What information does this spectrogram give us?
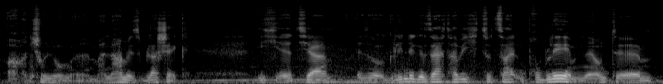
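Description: A man's voice: sits low, normal speed, creaky, a little mellow, a little hiss or hum. A man playing a dogged, sardonic amateur investigator in a naturalistic radio drama, colloquial and hesitant. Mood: hesitant, probing. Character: dogged, sardonic ex-surveyor turned driver, investigating on his own.

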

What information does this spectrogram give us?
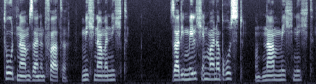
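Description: An actress playing a haunted, grieving young mother, speaking in a solemn, measured way in a poetic radio drama. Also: low voice, fairly even intonation, a bit bright, no room sound.

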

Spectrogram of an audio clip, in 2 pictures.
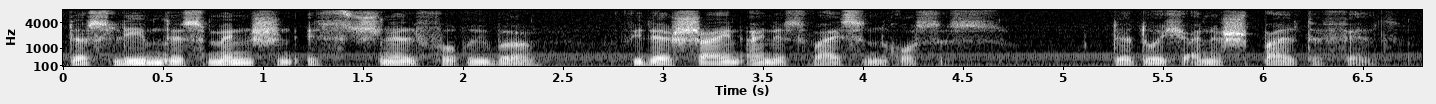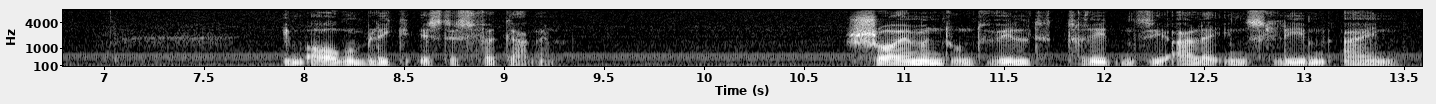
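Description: An actor playing an earnest, solemn young man speaking deliberately in an audio drama. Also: low-pitched, gravelly, fairly bright tone, slight background noise, heavily acted.

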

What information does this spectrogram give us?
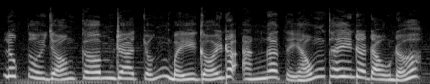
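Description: A woman's voice: high voice, animated, normal speed, a little mellow, soft background music, voice pushed up. Wailing older village mother as a woman storyteller puts her on, crying, pleading, raised voice. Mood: sobbing, frantic.

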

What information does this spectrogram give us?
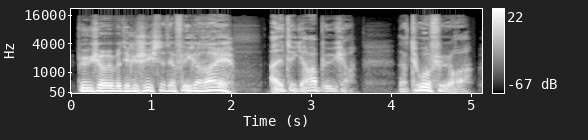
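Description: Husky, gravelly brooding recluse. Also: male voice, medium pitch, a little mellow, no echo, clean studio sound, exaggerated voice. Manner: musing, halting monologue. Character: reclusive brooding Scottish countryman remembering his childhood. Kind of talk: radio play monologue.

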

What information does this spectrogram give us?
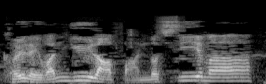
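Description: A man acting an anxious, placating, self-interested gentleman in a radio drama, speaking persuasively. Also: fairly high pitch, expressive, unhurried, faint music behind. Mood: persuasive, probing. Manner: persuasive, coaxing.

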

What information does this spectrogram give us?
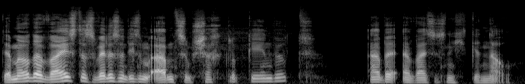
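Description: A man's voice: mid-range voice, animated, fairly quick, fairly bright tone, no echo, clean studio sound. A man acting an insistent, courteous but sceptical defence lawyer in a 1960s German radio drama, precise and argumentative. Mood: insistent, reasoning. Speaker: actor in a radio play.

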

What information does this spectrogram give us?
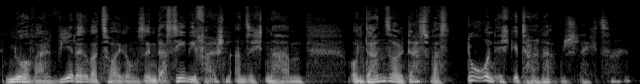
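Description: A calm, reassuring lover in a naturalistic radio drama. His voice sits very low and is strongly husky, with breath in every phrase. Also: brisk, exaggerated voice. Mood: earnest, persuading.

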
